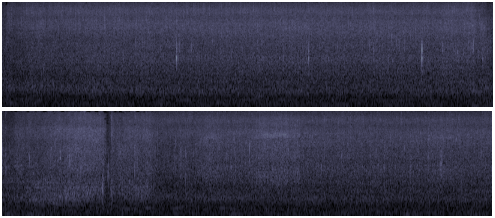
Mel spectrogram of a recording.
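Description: Garden hose spray wand on its shower setting, a steady spray of water falling onto coarse bonsai substrate in a pot: a freshly repotted tree being watered until the water runs clear.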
